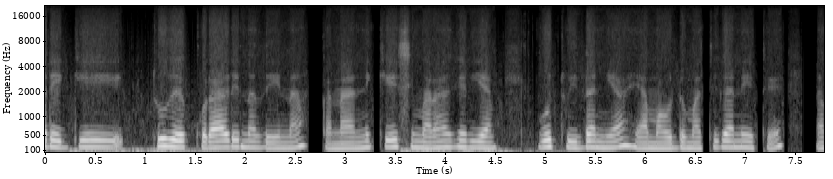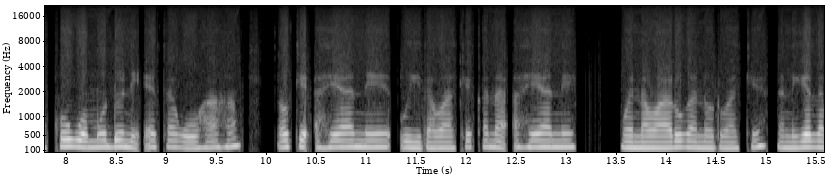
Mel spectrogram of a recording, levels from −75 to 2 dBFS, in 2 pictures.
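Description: From the first moment to the end, the speech carries the grit of 1-bit DFPWM compression. Each sample gets only one bit, nudging an adaptive level up or down, so the waveform is rebuilt as a staircase that constantly overshoots and chases itself. The damage here is heavy: a dense fuzzy crackle rides on every syllable, and the upper frequencies sink into hiss. The coarseness fits a rate around 48 kbps.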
